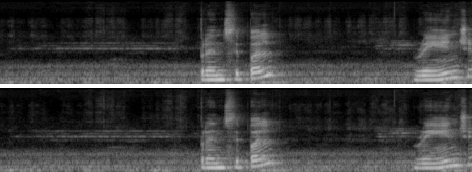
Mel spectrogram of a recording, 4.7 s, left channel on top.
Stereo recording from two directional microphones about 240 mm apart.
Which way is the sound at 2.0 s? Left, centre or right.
Left.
